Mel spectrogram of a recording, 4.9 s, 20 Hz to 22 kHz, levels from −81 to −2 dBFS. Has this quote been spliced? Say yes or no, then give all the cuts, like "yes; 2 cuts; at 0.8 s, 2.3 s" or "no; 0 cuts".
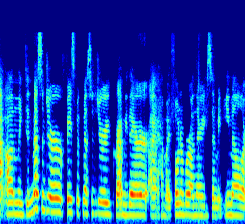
no; 0 cuts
